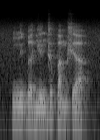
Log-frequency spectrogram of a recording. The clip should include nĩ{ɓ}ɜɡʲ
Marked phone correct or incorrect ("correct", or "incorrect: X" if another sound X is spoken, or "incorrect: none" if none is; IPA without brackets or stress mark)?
correct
